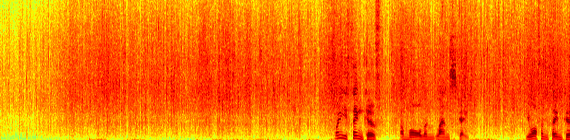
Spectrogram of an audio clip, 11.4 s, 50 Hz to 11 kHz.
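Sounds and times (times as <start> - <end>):
rain hissing down outdoors on moorland: 0.0 - 11.3
gusty low rumbles: 5.0 - 10.6
speech: 6.7 - 9.5, 10.5 - 11.3.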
